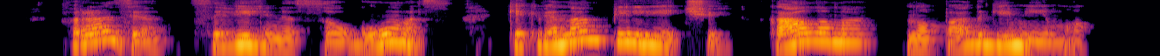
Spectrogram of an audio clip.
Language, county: Lithuanian, Klaipėda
